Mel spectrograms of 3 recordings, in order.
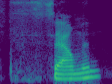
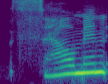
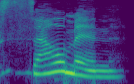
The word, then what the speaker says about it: salmon: Shout out to the people who pronounce the L in salmon. Salmon. Yo, I've do you heard that. salmon is incorrect, guys. Stop saying salmon.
